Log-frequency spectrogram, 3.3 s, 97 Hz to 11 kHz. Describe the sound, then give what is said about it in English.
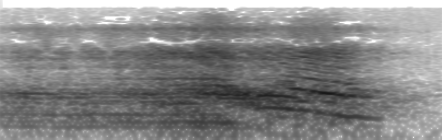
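A car engine races at full throttle, a roaring drone that builds to a loud peak, holds there, then fades away at the end. “Throttle wide open, Hop and Tank raced to Barstow, covering the distance in a little more than 20 minutes.”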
